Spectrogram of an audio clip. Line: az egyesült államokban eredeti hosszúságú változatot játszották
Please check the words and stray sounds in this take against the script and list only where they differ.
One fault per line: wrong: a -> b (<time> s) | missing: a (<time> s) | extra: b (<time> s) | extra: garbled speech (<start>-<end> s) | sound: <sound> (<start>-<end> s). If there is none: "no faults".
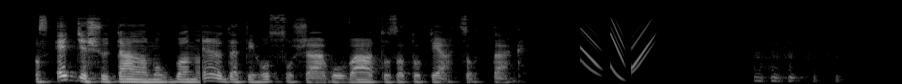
sound: chirp (5.8-6.6 s)
sound: laugh (7.4-8.6 s)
